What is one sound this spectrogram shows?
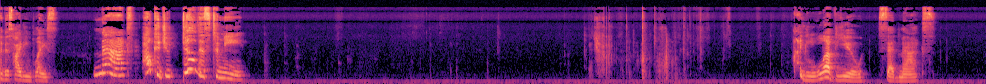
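A woman reads aloud with expression, close to the microphone.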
